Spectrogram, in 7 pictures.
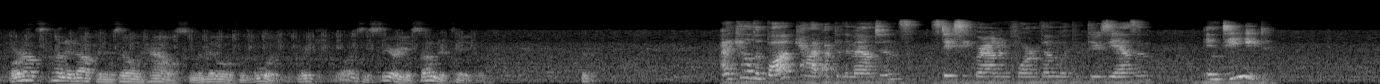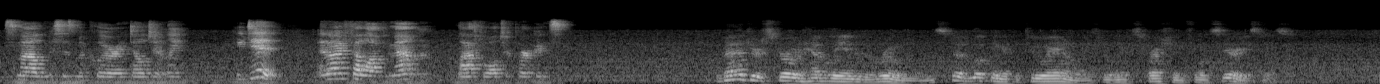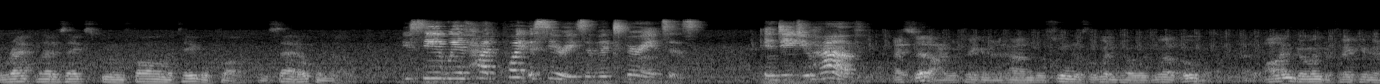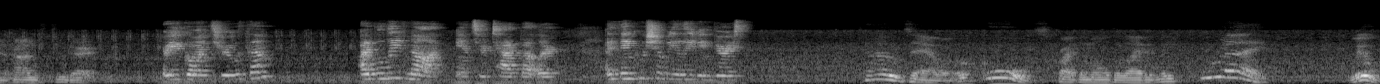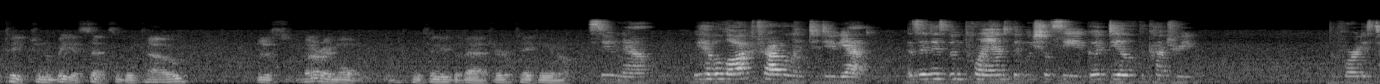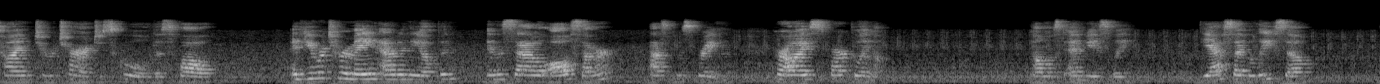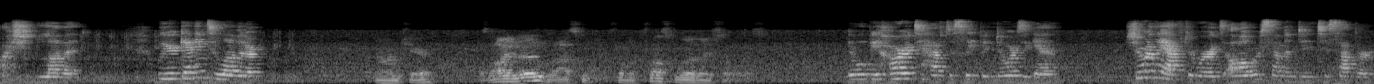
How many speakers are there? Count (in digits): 2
